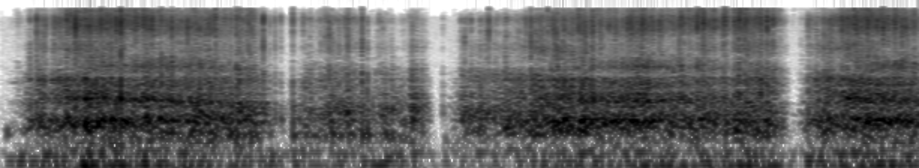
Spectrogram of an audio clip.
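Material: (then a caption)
Foam. A metal-spiked derma roller is rolled over the surface of a black foam windscreen on a microphone, making a dense, scratchy crinkling and rustling texture with a warm, low-mid body. The steady rolling noise dips in three brief pauses before continuing.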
